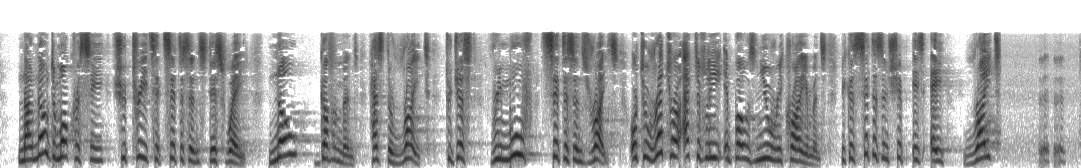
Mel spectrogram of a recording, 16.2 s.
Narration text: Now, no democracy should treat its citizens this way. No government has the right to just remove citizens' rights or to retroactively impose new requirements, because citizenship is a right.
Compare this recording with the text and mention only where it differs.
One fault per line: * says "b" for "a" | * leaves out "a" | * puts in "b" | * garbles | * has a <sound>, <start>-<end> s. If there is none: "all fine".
* has a laugh, 15.6-16.0 s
